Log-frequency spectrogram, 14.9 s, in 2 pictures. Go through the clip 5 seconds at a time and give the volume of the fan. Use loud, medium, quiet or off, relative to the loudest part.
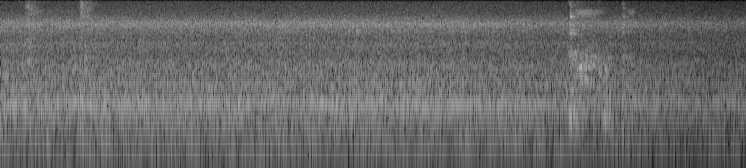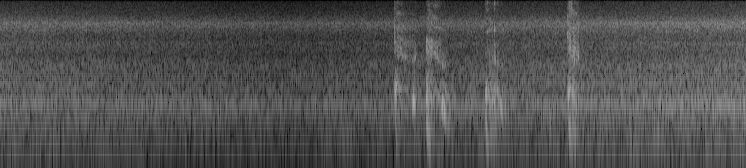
loud, medium, medium.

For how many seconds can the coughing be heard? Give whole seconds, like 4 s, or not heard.
3 s.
